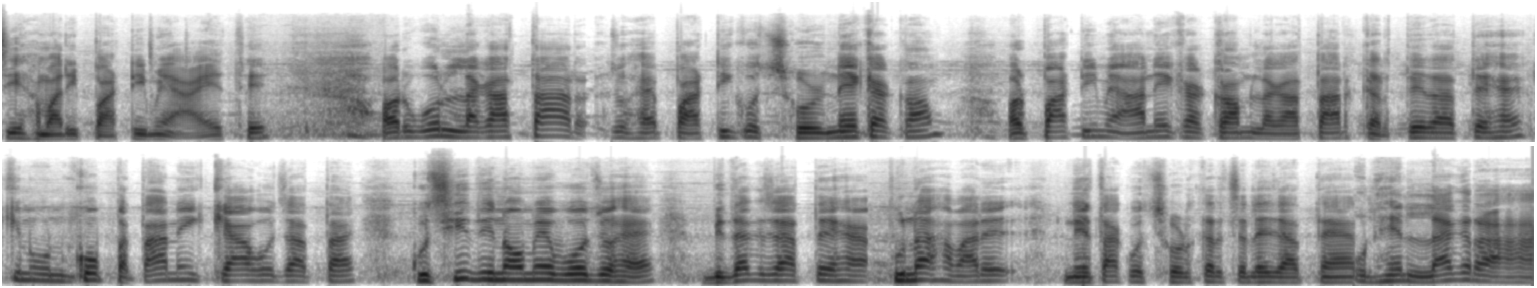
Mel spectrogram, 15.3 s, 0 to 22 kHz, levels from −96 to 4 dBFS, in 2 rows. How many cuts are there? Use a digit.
4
